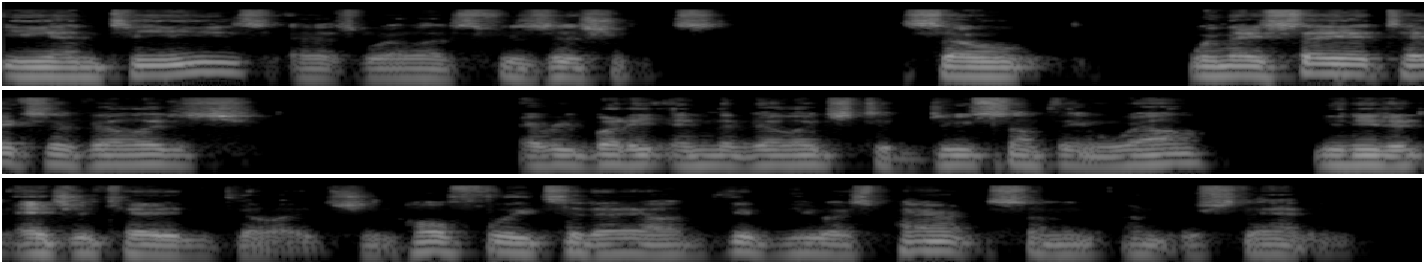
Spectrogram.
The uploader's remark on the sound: Webinar Recording of Airway Health Solutions - Master Class.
